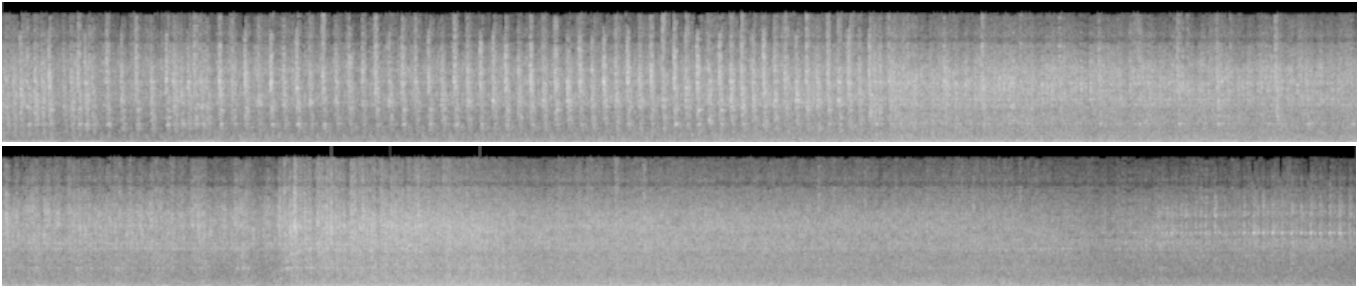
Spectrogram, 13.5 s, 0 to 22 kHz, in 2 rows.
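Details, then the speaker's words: 1955 Ford 660 tractor, cold start with clutch down, a little throttle and choke: uneven, loping idle that stumbles as revs rise and fall, hitting on only three cylinders before warm-up; cold-start misfire. "Anybody who's been around these old Ford tractors knows they're all pretty cold natured. Hitting on 3 cylinders."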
